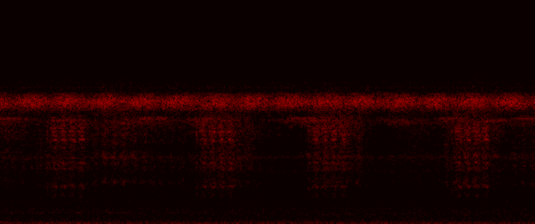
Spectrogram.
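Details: Fox recorded by a South Carolina trail camera, producing four coarse, grating barks at irregular spacing while a steady piercing whine persists underneath.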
